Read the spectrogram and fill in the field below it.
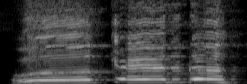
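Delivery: a hammed-up Canadian accent; mock Canadian accent. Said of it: "That's how they say, right?".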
